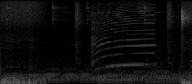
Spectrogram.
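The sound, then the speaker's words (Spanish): A cheap electronic alarm tone rises in pitch, then holds a steady, buzzy harmonic wail over a low droning background, with short noisy bursts before and after. “mi alarma chafa, pero bueno, es como si fuese una alarma.”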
